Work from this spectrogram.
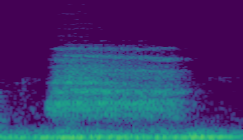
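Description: One long breath pushed out through the mouth, a breathy rush lasting just over a second, close and alone over a low hum.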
